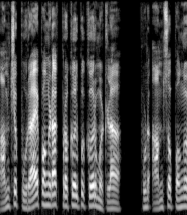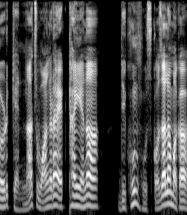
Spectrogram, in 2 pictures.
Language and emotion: Goan Konkani, fearful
